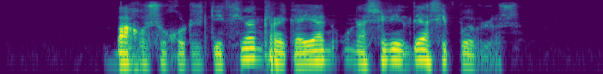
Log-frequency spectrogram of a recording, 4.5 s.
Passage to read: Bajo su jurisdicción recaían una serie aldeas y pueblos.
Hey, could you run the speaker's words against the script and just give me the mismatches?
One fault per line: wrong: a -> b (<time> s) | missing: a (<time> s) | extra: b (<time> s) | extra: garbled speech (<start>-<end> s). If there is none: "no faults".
no faults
